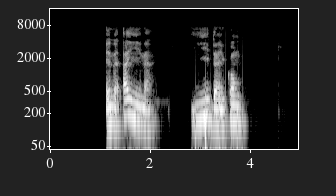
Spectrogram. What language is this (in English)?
Gbaya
